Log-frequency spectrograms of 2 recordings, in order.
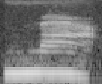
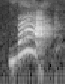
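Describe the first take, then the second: First: Stretched map; slow blend. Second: High, loud bright map; teacher finally getting it; quick discovery. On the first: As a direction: draw it out slowly. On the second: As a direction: pop the word out in recognition. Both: Shown as a demonstration. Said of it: "a little bit faster each time".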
